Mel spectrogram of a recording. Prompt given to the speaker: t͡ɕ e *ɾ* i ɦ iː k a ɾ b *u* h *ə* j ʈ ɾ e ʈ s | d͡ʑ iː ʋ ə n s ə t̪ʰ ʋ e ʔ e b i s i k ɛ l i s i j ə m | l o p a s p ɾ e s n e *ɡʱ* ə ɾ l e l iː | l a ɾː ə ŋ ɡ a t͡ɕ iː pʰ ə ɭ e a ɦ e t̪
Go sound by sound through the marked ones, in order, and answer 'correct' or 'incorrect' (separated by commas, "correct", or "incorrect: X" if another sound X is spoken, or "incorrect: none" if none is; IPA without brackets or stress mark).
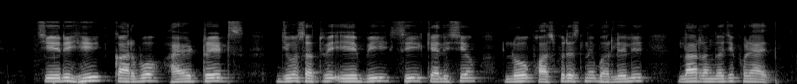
correct, incorrect: o, incorrect: a, incorrect: bʱ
